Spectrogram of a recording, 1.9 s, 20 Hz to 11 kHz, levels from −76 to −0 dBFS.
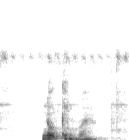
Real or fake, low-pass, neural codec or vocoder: real; 7.2 kHz; none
